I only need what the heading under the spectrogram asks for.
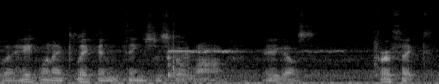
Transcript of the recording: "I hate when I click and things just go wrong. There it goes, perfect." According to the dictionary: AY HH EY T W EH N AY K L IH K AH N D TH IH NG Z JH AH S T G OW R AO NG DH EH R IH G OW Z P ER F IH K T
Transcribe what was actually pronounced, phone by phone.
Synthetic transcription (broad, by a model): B HH EY T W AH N AY K L IH K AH N TH IH NG Z JH AH S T G OW L AO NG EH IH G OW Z P ER F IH K T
